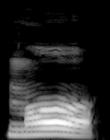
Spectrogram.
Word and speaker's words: mol: O L em mo não é pronunciado pela maioria dos falantes, ou seja, ouve-se mo em vez de mol.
